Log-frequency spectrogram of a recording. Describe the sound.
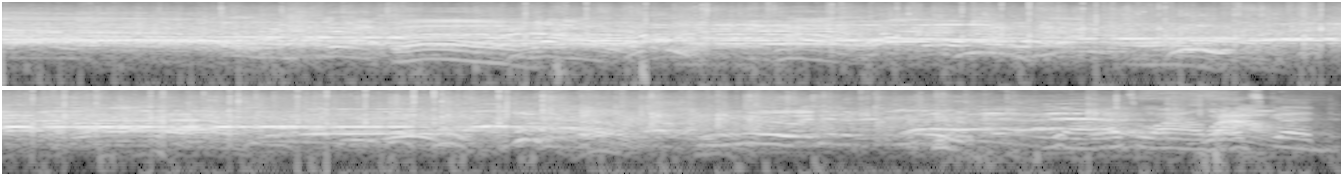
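An audience cheers after a correct answer in a film quiz game: loud crowd yells, whoops and clapping with voices mixed in, steady at first and then tapering off toward the end.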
